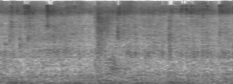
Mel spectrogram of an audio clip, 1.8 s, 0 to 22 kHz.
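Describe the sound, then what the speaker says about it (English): Water is poured gently over chamomile tea in a strainer, a soft, continuous trickle that stays faint throughout. "So I'm going to pour in 2 cups of water"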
